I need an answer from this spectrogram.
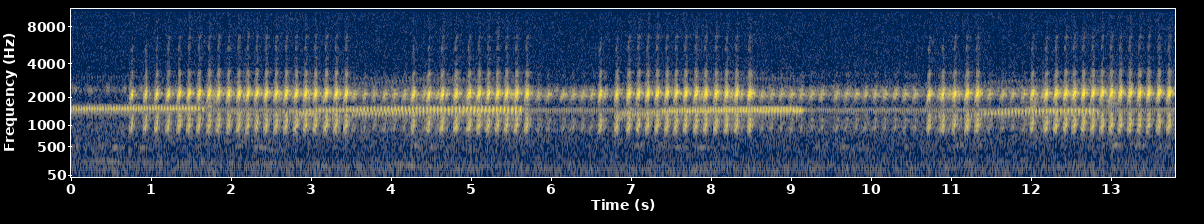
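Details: Pond tree frogs calling by night in mid-April, North-East Italy: bursts of quick, rasping pulses lasting a few seconds, separated by brief lulls, while trilling mole crickets keep a steady whistle-like drone.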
